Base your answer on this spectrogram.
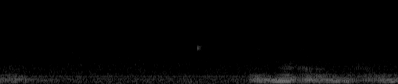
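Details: Indoors, a Norwegian Forest Cat washes Jazzi, a female Bengal cat, while making low, rough, grumbling sounds in a run of uneven pulses during the second half, over a quiet room hum.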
